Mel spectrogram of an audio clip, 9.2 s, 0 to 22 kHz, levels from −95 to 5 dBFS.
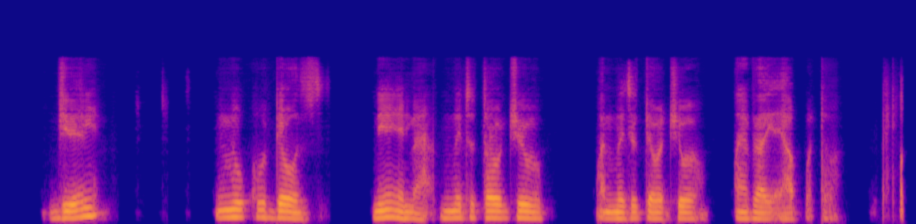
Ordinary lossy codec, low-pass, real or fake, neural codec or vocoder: none; none; fake; codec, 16 kHz, 0.5 kbps, FreqCodec, larger model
